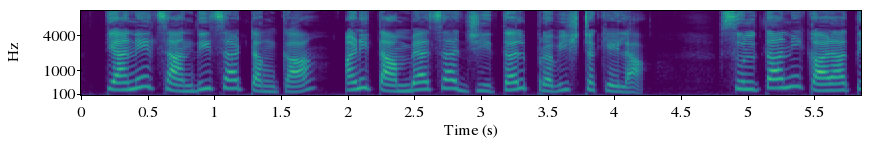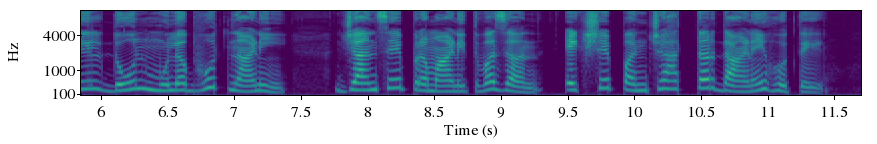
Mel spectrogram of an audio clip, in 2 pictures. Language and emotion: Marathi, neutral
